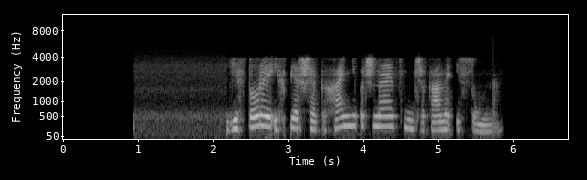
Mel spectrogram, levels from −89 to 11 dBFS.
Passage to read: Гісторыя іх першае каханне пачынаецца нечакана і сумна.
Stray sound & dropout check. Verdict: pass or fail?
pass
